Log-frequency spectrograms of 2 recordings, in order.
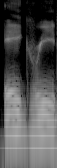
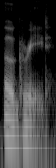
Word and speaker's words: agreed: So, it's not agreed. It's ogreed. Correct. It's almost a throwaway sound. Yeah. The real energy of the word is all in the second part. The second syllable starts with that consonant cluster. V. You need to feel that transition from the back of the throat G sound to the rolling R. And then the vowel sound stretches out. It is a long e sound.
